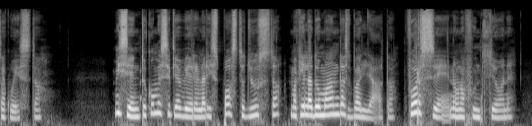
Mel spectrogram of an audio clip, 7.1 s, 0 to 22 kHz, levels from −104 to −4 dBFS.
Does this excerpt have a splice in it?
yes; 5 cuts; at 2.3 s, 3.8 s, 4.6 s, 5.3 s, 6.1 s

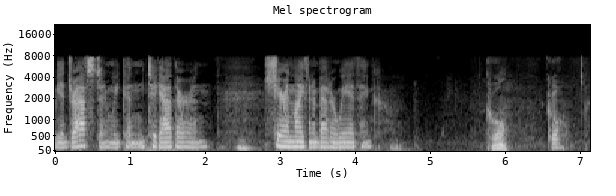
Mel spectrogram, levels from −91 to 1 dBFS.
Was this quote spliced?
yes; 3 cuts; at 1.2 s, 2.8 s, 3.4 s

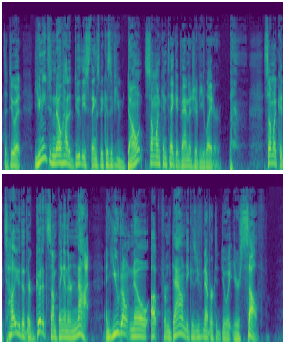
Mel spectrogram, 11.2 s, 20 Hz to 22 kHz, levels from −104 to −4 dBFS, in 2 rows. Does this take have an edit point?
yes; 1 cut; at 9.9 s

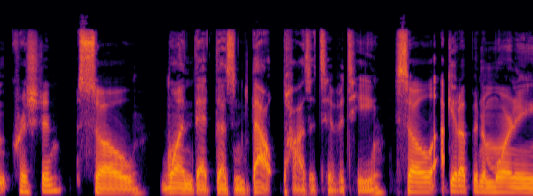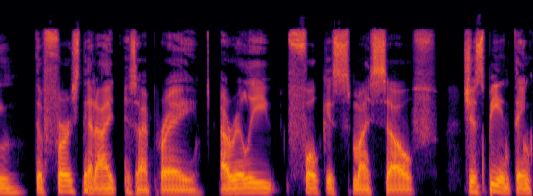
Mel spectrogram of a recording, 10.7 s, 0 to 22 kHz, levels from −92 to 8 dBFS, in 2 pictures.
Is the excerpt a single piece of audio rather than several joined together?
no; 8 cuts; at 2.5 s, 3.9 s, 4.4 s, 5.6 s, 6.2 s, 6.5 s, 7.4 s, 8.1 s

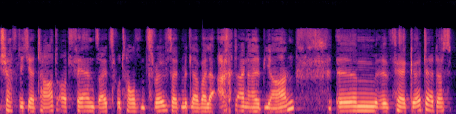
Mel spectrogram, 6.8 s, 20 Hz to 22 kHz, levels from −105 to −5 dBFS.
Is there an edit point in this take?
no; 0 cuts

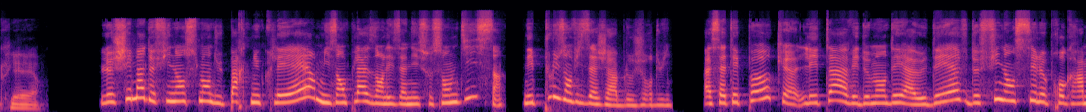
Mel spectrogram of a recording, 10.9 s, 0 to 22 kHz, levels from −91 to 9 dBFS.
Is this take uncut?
yes; 0 cuts

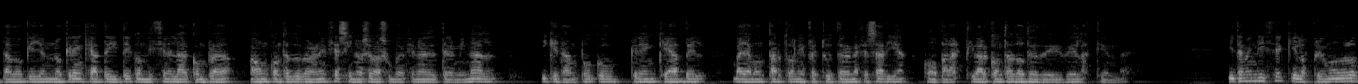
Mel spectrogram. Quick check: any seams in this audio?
no; 0 cuts

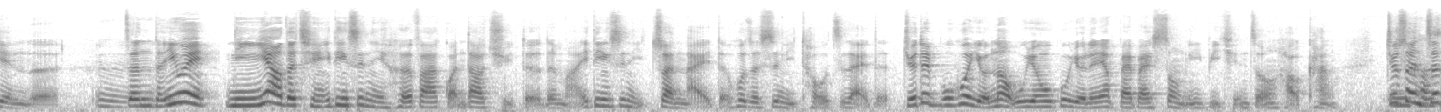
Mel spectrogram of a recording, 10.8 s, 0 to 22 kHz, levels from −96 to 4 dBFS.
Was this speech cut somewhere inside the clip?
yes; 2 cuts; at 1.6 s, 6.7 s

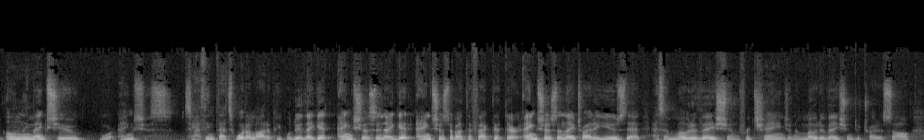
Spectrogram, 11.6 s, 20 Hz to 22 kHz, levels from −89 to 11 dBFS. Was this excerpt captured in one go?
no; 4 cuts; at 1.2 s, 2.2 s, 4.8 s, 8.1 s

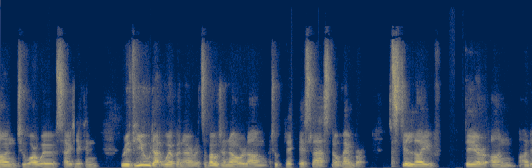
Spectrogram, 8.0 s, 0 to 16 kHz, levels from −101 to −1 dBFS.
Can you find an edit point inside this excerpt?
yes; 3 cuts; at 1.1 s, 4.0 s, 5.9 s

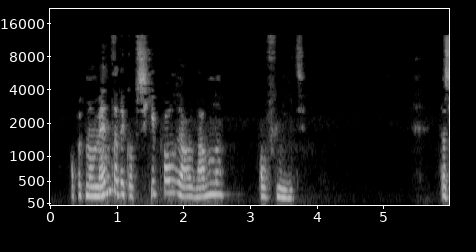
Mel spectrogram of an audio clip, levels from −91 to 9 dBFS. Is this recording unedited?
yes; 0 cuts

